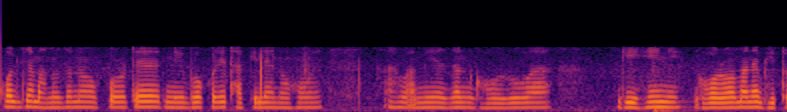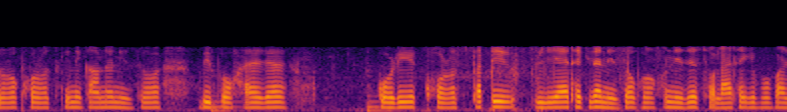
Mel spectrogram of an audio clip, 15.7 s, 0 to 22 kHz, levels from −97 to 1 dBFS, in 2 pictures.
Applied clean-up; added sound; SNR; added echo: none; Bowed string instrument; 18 dB; none.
